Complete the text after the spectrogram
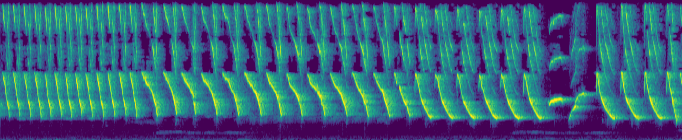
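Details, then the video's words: Canary singing a long rolling lure song meant to set other canaries singing: a rapid chain of high, sharply falling whistled notes that quickens into a dense trill near the end, with a brief break in the pattern. "Pancingan Burung Kenari Nembak Mantap! Buat Kenari Lain Pasti Langsung Ikut Gacor Ngeroll Panjang"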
